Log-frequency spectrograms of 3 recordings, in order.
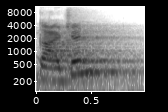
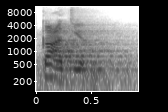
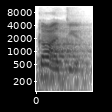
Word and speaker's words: guardian: Some people say guardian, others say guardian. I don't know where is that J sound coming from. Whereas the pronunciation of this word is guardian.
